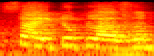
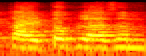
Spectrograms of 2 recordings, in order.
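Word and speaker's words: cytoplasm: साइटोप्लाज्म में होती है। कुछ अच्छे लोग इसे काइटोप्लाज्म भी कहते हैं। काइटोप्लाज्म इज द गलत प्रोनाउंसिएशन, ठीक है। साइटोप्लाज्म ही कहा जाता है।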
